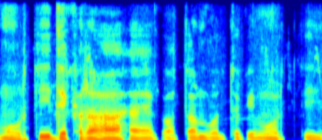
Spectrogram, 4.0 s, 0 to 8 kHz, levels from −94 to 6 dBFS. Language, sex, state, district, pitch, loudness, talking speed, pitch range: Hindi, male, Madhya Pradesh, Katni, 100 Hz, -20 LUFS, 120 wpm, 100-110 Hz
